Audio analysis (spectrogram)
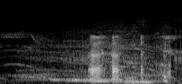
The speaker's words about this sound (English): Bit of going on in the background here. What's that noise? That is a lion, my friend.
